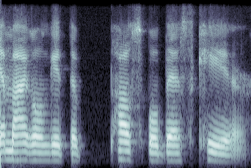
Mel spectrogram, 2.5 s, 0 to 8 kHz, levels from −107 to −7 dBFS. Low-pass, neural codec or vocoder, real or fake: 7.2 kHz; none; real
